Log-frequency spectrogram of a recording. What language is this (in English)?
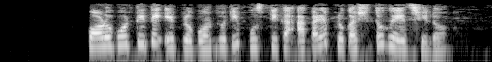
Bangla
